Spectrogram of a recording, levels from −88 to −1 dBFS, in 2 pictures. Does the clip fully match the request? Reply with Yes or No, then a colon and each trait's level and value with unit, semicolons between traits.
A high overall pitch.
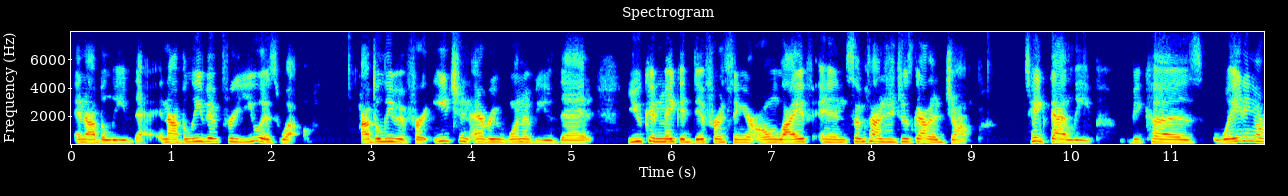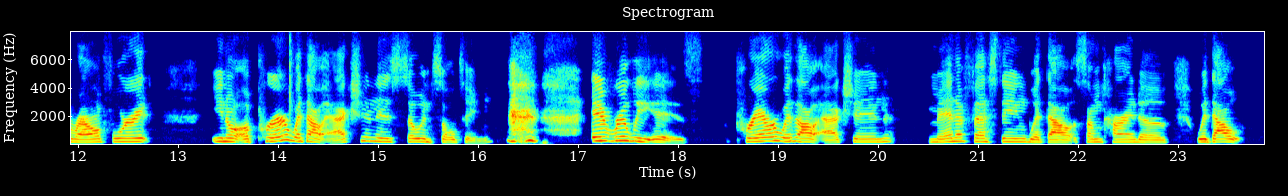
Yes: high, 205 Hz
